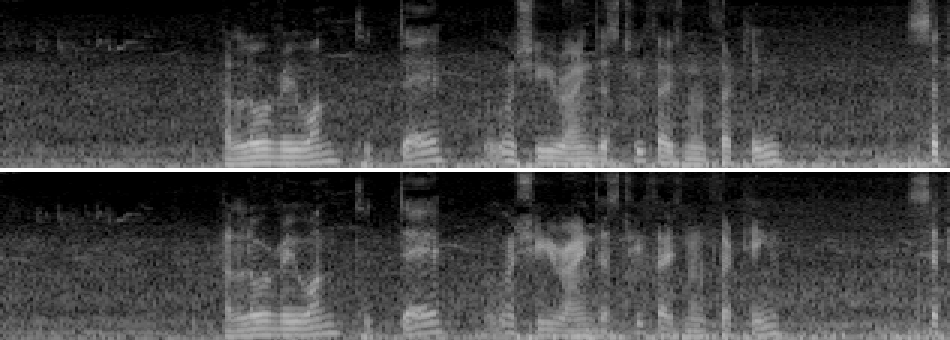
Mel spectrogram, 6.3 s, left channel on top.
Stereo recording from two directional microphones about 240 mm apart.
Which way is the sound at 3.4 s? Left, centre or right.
Left.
